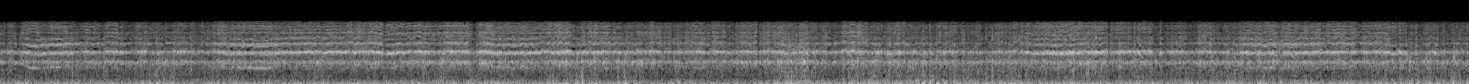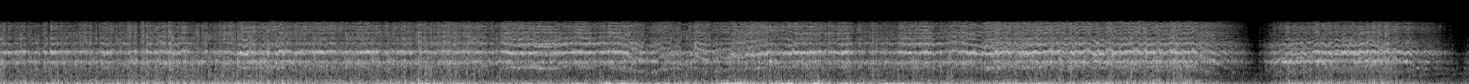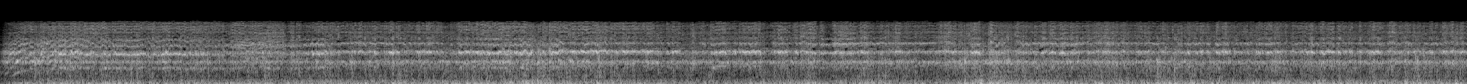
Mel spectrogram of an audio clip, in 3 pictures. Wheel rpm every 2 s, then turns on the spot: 230, 230, 230, 230, 230, 230, 230, 230, 230, 230, 200, 210, 210, 130, 100, 190, 220, 220, 230, 230, 230, 230.
none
